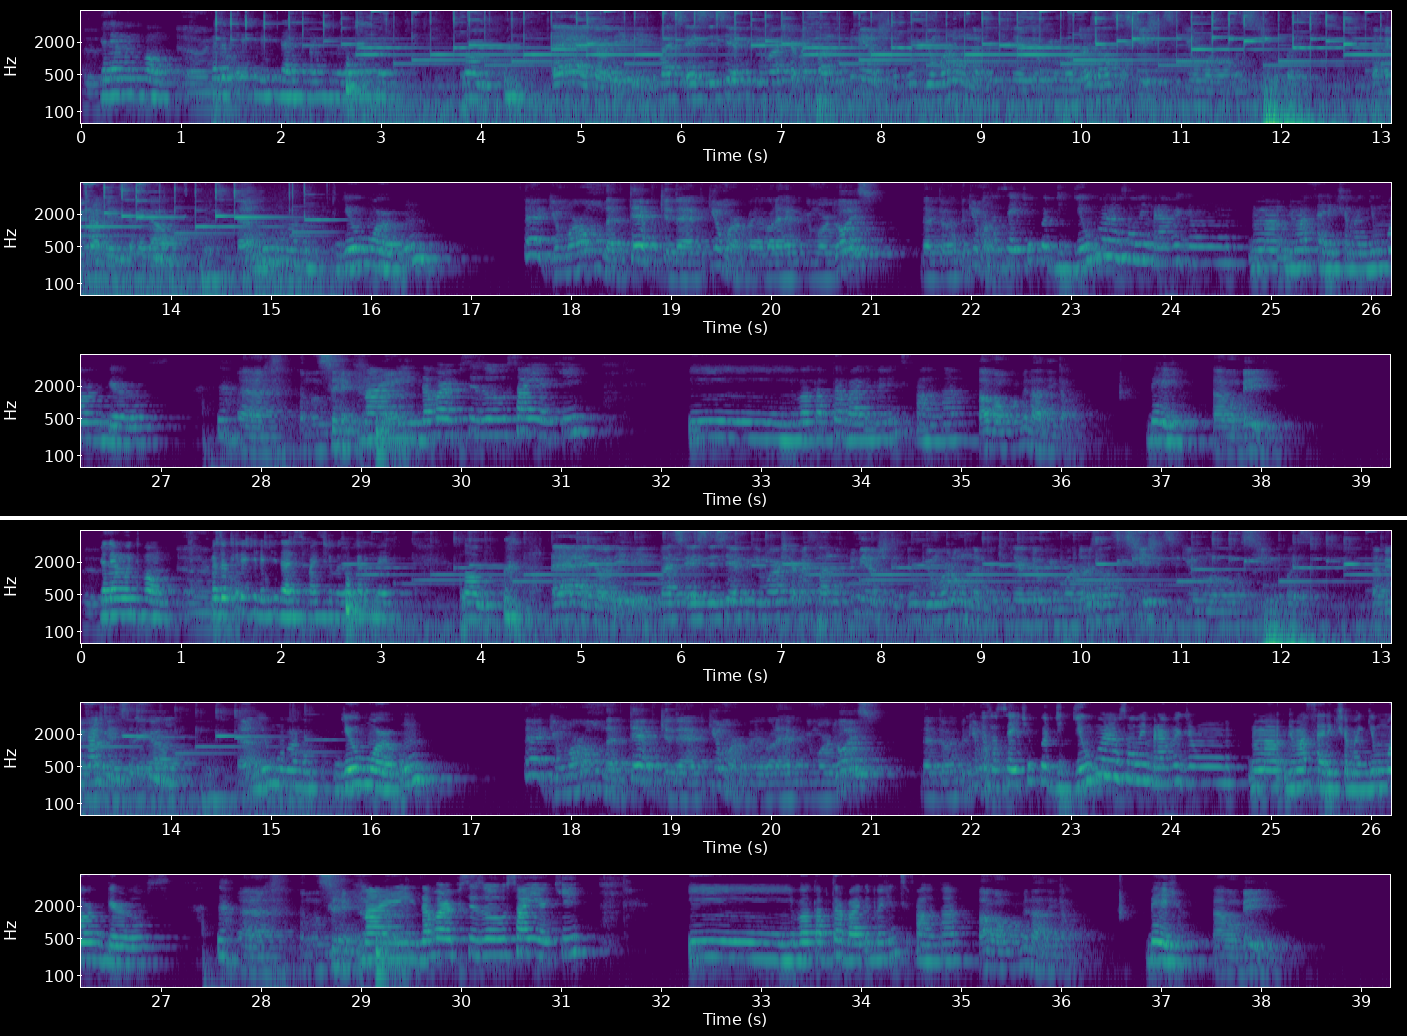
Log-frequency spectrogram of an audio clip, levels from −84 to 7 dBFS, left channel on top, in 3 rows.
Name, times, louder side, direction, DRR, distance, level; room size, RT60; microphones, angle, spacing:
voice 1, 0.2-4.6 5.5-5.7 11.7-11.8 13.2-14.1 14.8-16.6 22.1-27.0 27.4-27.8 28.7-31.7 32.3-35.0 36.9-37.3, right 5 dB, 80° right, 8 dB, 0.5 m, -40 dB
voice 2, 1.0-1.5 4.7-14.0 14.7-14.9 17.5-21.0 21.5-22.2 27.8-29.4 35.2-36.1 37.5-38.1, left 1 dB, 15° left, -5 dB, 1.8 m, -44 dB
sound 1, 1.3-15.8, left 9 dB, 80° left, 0.3 m, -40 dB
7.9 x 4.3 x 2.9 m, 0.81 s
head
